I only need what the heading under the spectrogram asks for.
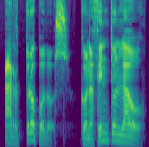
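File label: "artrópodos", Spanish, male; mekanta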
